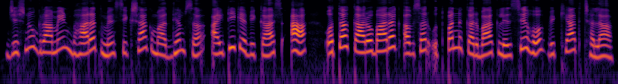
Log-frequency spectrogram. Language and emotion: Maithili, neutral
